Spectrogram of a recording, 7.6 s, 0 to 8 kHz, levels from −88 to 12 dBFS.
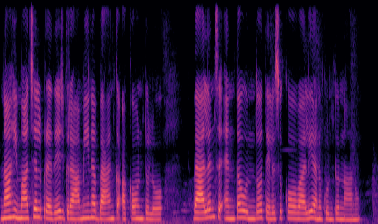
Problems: constant background noise, background conversations at intervals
